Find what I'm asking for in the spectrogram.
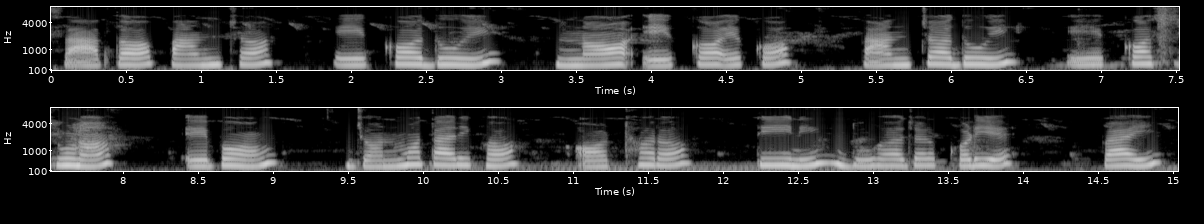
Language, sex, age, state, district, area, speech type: Odia, female, 18-30, Odisha, Malkangiri, urban, read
